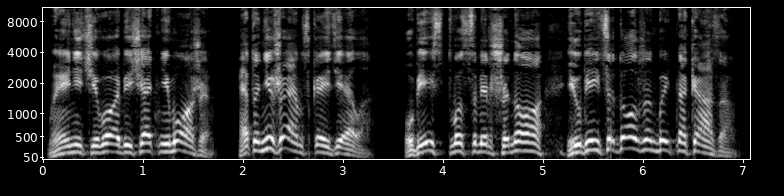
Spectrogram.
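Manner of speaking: high, heated insistence; stern crowd verdict. A narrator's reading. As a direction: lay down the verdict with rising pitch. Crowd rejects her, demands punishment. (суровый, запальчивый ответ высоким голосом)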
